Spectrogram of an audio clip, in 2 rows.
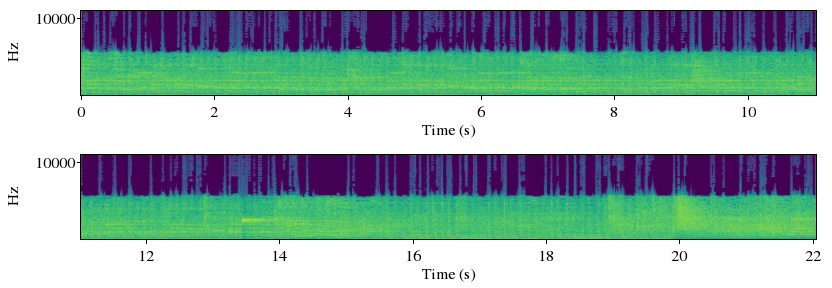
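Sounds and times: ice rink rumble and hum: 0:00.0 - 0:22.0.

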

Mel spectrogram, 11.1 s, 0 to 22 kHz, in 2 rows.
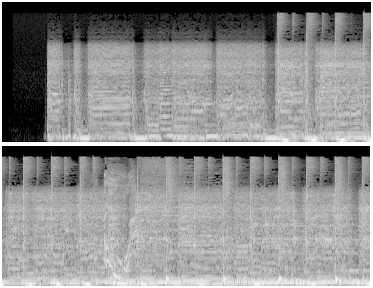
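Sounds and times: electric guitar riff: 0:00.7 - 0:09.6
rock drum beat: 0:04.6 - 0:11.0.

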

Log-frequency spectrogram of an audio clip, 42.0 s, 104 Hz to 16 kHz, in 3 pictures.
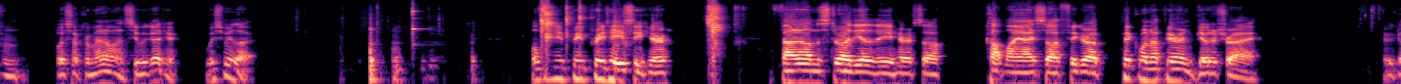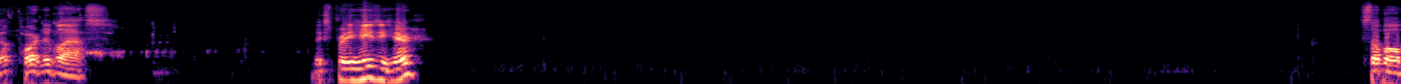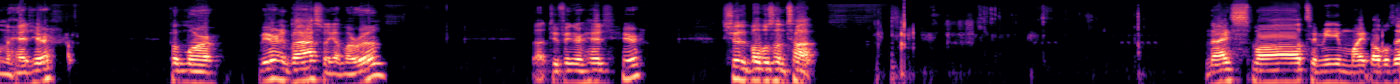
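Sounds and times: faint high-pitched electronic whine: 0:00.0 - 0:42.0
beer pouring into a glass: 0:13.7 - 0:17.8, 0:37.7 - 0:39.6.

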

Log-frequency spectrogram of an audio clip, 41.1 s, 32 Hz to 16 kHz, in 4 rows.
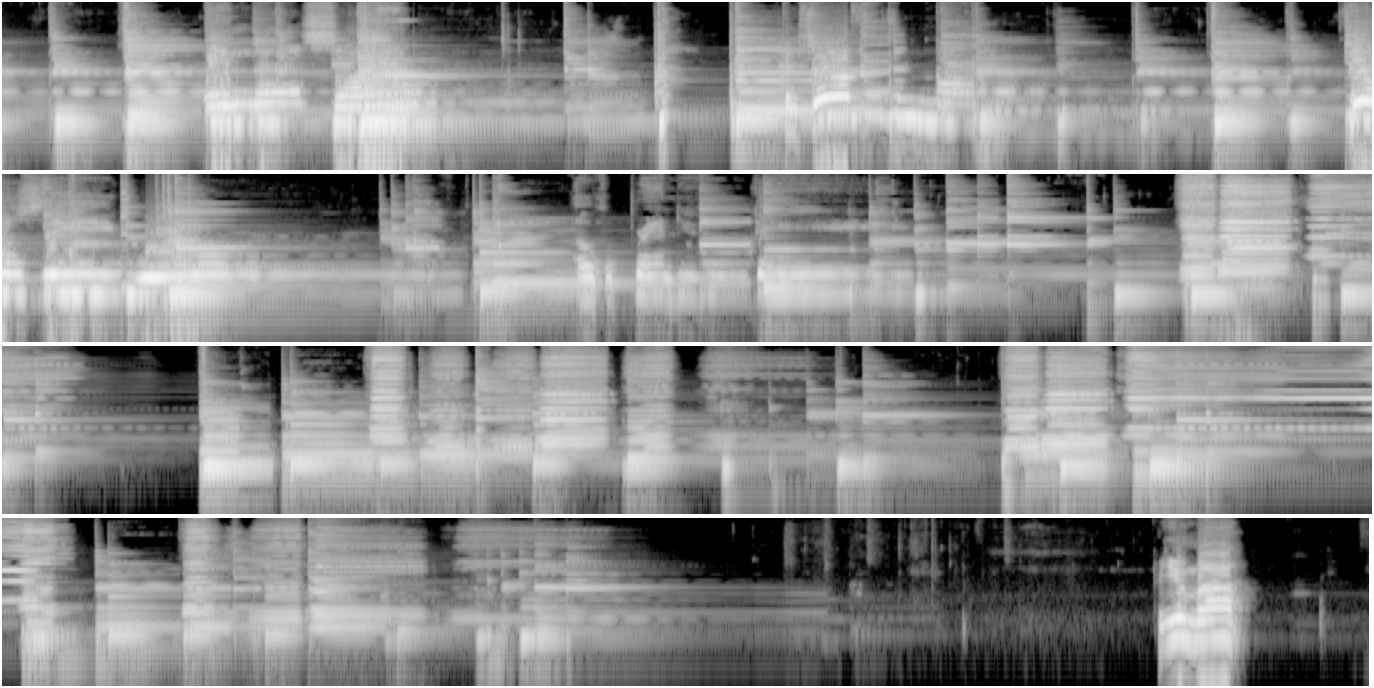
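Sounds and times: strummed acoustic guitar: 0:00.0 - 0:37.8
harmonica playing: 0:19.1 - 0:21.6, 0:23.2 - 0:27.2, 0:28.0 - 0:31.4, 0:32.1 - 0:35.9.

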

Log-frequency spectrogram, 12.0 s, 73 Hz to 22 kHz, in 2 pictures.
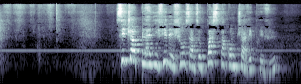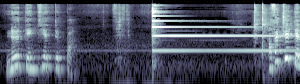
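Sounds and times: metal bell ringing: 0:09.0 - 0:12.0.

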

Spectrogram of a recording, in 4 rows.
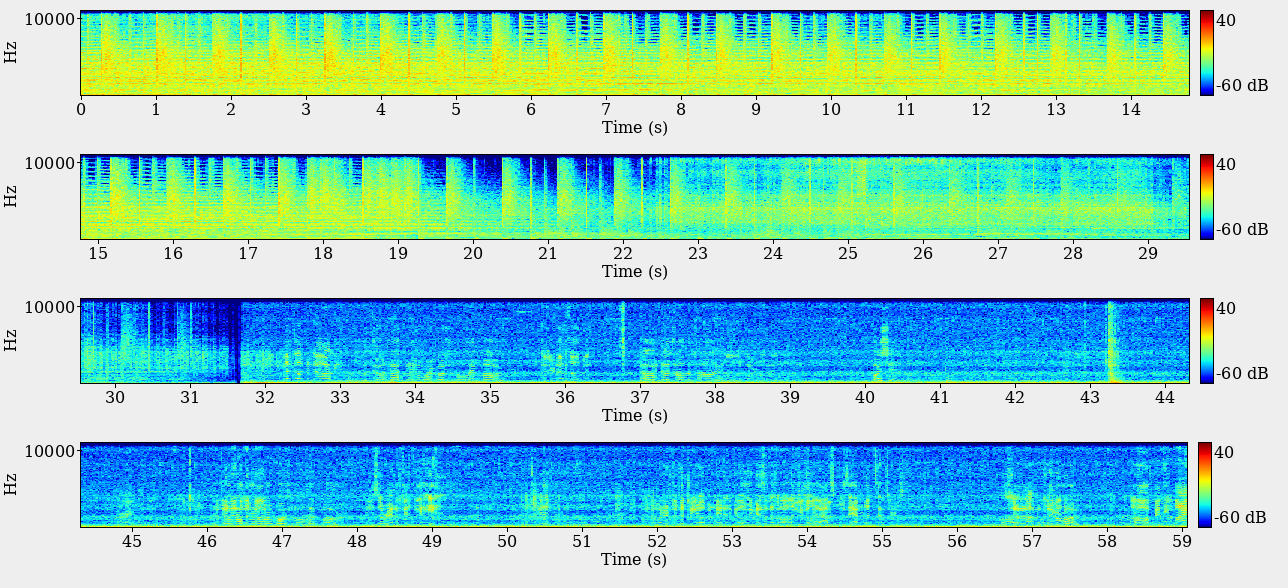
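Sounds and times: background music: 0:00.0 - 0:59.0
car engine idling: 0:00.0 - 0:59.0.

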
